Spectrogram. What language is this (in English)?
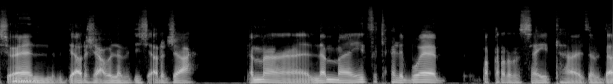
Arabic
